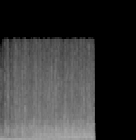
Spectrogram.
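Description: Studio audience applause breaking out over the band's final sustained chord. Both are cut off abruptly about a second and a half in.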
